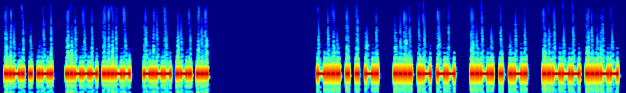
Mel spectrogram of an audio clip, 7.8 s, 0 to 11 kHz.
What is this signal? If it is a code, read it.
Morse code, heard as a keyed tone, about 49 wpm, 700 Hz. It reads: FER 23 YRS BEEN HAM FER 23
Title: Speed-Racing Common QSO Phrases - 40wpm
